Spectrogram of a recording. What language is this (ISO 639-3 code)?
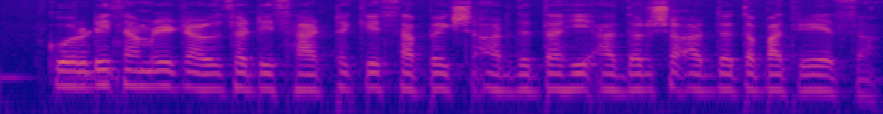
mar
